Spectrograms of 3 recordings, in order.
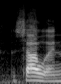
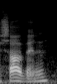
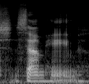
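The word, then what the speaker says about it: Samhain: Um, so those who are witches in the no will say sawin or savin and not sam hayne is how you can tell the outsiders.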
